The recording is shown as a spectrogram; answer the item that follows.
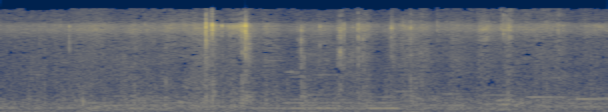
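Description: Quiet indoor room tone with faint held low tones that change pitch now and then, and two sharp clicks about two seconds in.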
